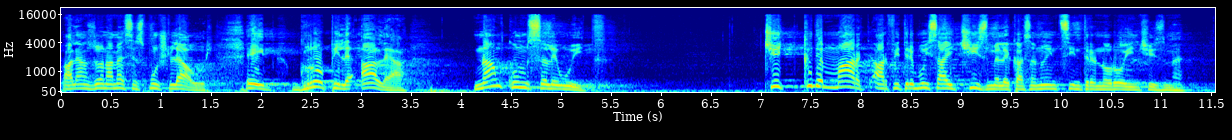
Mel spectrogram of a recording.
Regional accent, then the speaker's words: Romania; Cine mi-a dat mie o șansă din satul meu? Care părinte se uita la mine și ar fi spus, omul acesta va ajunge și el în viață ceva? Nimeni n-ar fi, n-avea nimeni nicio justificare să spună asta despre mine. Mă duc înapoi în România

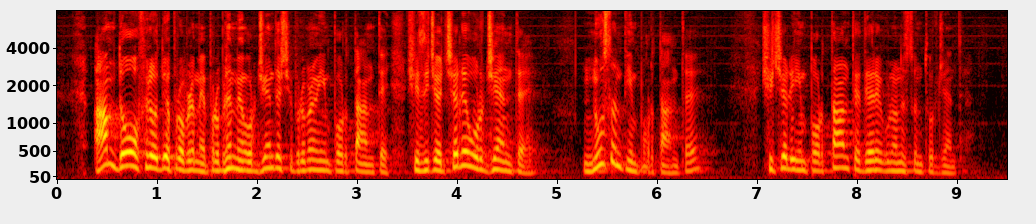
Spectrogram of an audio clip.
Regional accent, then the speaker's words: Romania; Deci sunt român și sunt obișnuit cu asta.

